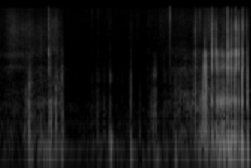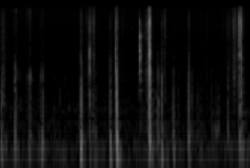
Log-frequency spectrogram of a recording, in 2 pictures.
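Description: Two identical small, solid white-and-black soccer-pattern foam (PU) stress balls, one held in each hand close to the mic, are squeezed and rubbed with the fingertips. The result is soft rubbing and crinkly, crackling friction that swells in the middle, then a run of sharp, dry little clicks and squeaks over a low, muffled rumble.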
